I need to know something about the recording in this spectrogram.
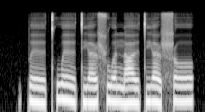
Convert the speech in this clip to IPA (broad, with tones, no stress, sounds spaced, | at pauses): p e˨˩ ɪ̯ t̪ʰ w e˥˩ ɪ̯ t̪ j ɛ˧˥ ʂ w ə˥˧ n a˥˧ ɪ̯ t̪ j ɛ˥˩ ʂ ɤ˥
